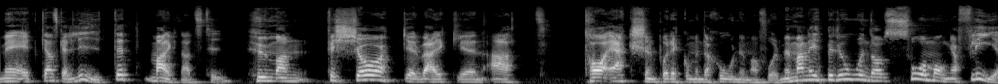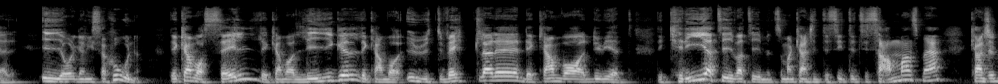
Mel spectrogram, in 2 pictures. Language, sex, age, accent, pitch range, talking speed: Swedish, male, 20-39, native, 120-170 Hz, 160 wpm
